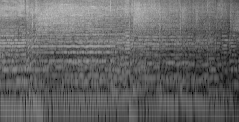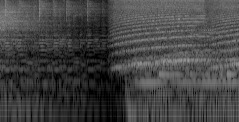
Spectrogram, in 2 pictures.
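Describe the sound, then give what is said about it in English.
The Aphanim's alarm in a library blares with dense, harsh wailing tones that dip briefly near the end, then resume as a rising, siren-like sweep. No voices are heard. “As the Aphanim's alarm ringing wanes, as order resumes in the library”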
